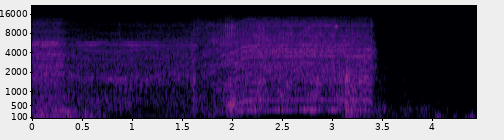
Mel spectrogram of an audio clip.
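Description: A cordless drill whirs loudly, driving a screw into metal.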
